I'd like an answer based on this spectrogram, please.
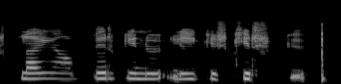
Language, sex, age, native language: Icelandic, male, 8, Icelandic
